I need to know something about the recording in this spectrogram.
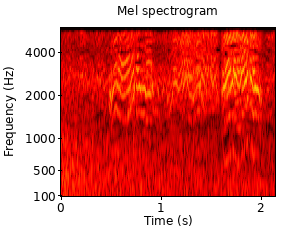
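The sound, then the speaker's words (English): Sooty terns call in three quick bursts of high, nasal, wavering cries that overlap and rise and fall in pitch, steady and fairly loud, with no voices present. “During and after a hurricane, sooty terns, like the ones we're hearing, and other seabirds from the Caribbean turn up widely in our country's interior, blown hundreds of miles from the sea.”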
